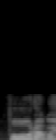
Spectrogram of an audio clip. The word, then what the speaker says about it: FAW: 영어로 FAW라고 약자로 썼는데 for라고 읽으면 됩니다.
